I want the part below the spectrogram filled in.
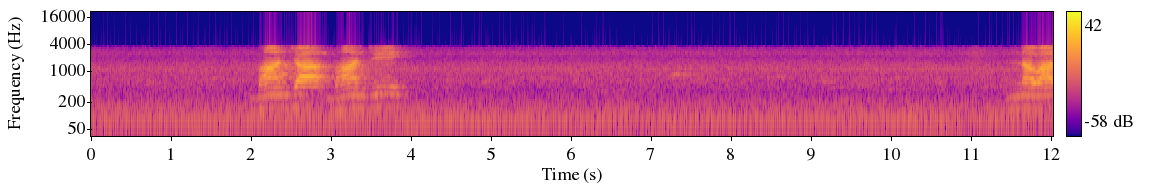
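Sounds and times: constant hiss: 0:00.0 - 0:12.0
low hum: 0:00.0 - 0:12.0.

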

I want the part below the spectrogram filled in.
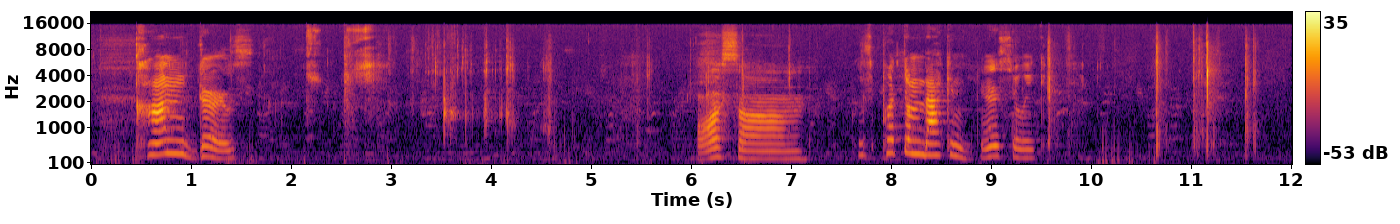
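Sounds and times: handling noises of plastic capsule: 0:02.2 - 0:07.2, 0:09.0 - 0:11.8.

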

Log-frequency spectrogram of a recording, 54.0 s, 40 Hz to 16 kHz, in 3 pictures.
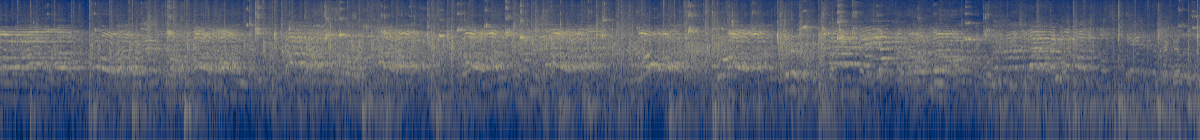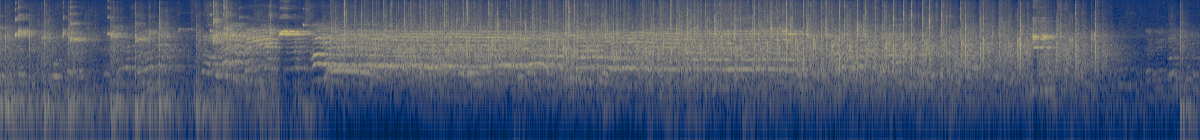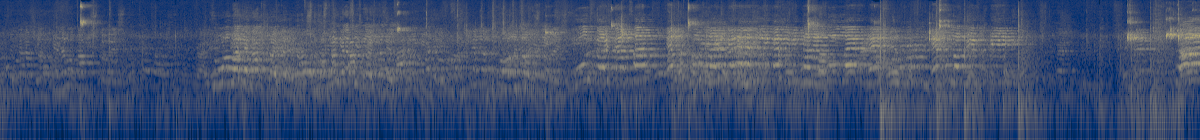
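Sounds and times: voices calling in echoing hall: 0:00.0 - 0:54.0
basketball bouncing on wooden floor: 0:16.0 - 0:21.2.

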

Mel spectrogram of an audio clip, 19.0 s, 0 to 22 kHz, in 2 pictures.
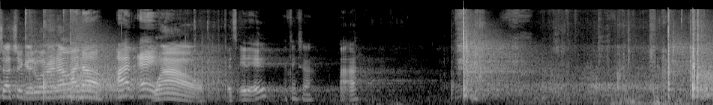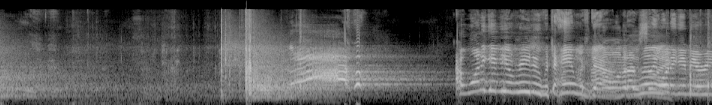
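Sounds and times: skateboard popping and landing: 0:06.0 - 0:13.4
skateboard wheels rolling on concrete: 0:06.0 - 0:13.5.

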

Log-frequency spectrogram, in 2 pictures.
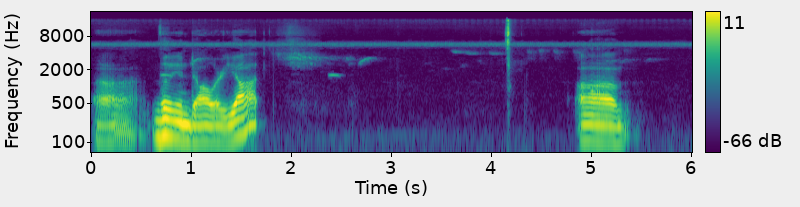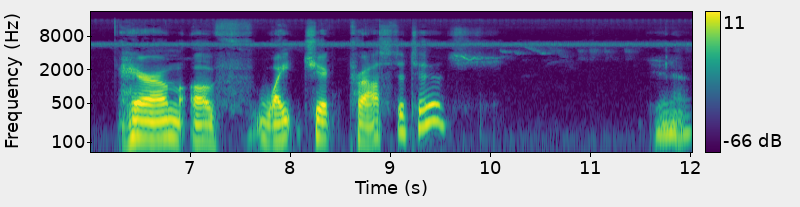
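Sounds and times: high-pitched insect chirring: 0:00.0 - 0:12.0.

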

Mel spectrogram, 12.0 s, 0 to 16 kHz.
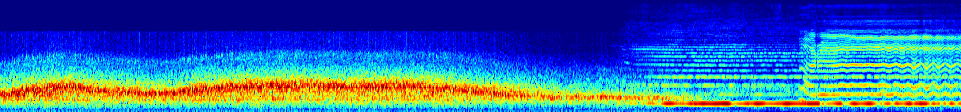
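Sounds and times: wind blowing: 0:00.0 - 0:12.0.

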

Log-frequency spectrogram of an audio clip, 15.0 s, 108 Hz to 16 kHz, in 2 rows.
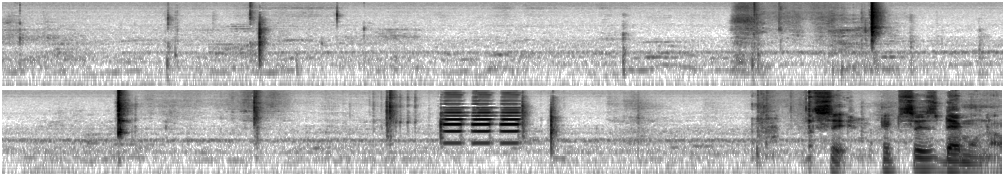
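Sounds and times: short electronic beeps: 0:10.8 - 0:11.5.

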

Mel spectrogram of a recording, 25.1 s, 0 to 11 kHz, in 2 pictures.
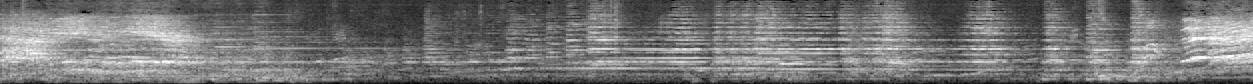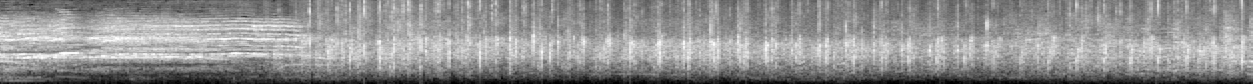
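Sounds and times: children's voices singing together: 0:00.0 - 0:03.7, 0:11.0 - 0:15.6
audience cheering: 0:11.8 - 0:25.0
audience applause: 0:14.8 - 0:25.0.

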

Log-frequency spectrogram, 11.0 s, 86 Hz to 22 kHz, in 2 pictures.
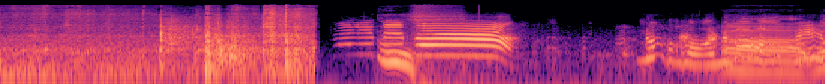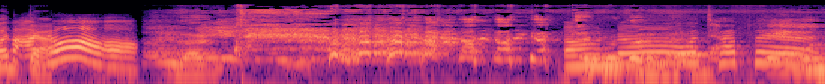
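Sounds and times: skateboard clattering and skidding: 0:00.0 - 0:02.2
skateboard wheels rolling on asphalt: 0:00.0 - 0:02.2.

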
